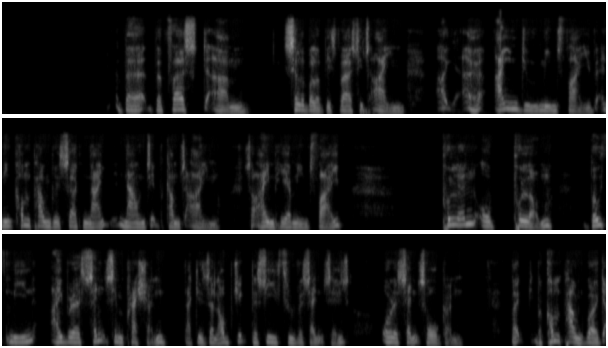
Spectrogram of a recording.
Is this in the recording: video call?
yes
